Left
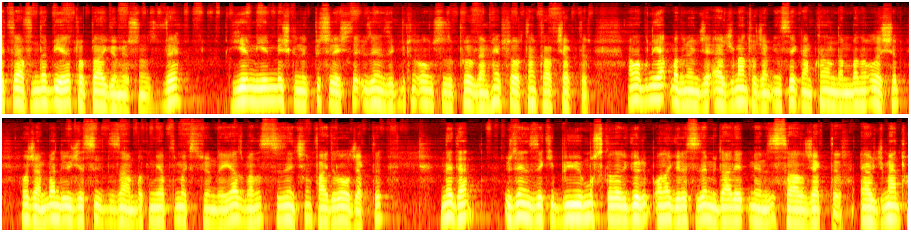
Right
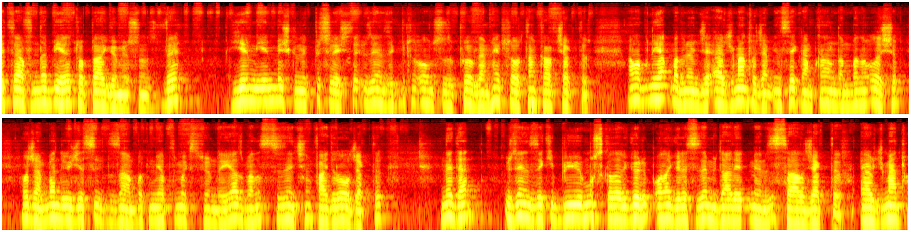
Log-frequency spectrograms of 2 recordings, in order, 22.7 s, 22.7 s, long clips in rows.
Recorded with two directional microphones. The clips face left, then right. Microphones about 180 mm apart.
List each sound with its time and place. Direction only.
0.0 s a man's voice: 30° left (ahead or behind)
